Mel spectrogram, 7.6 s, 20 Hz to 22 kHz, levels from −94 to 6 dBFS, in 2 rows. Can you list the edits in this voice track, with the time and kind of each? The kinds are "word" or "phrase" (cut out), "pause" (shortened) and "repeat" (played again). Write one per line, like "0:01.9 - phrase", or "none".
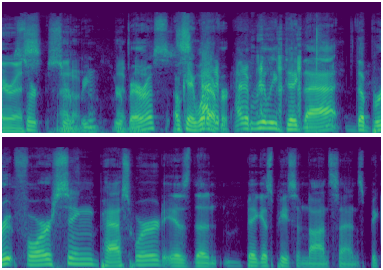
0:02.5 - phrase
0:03.0 - word
0:03.4 - word
0:04.7 - phrase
